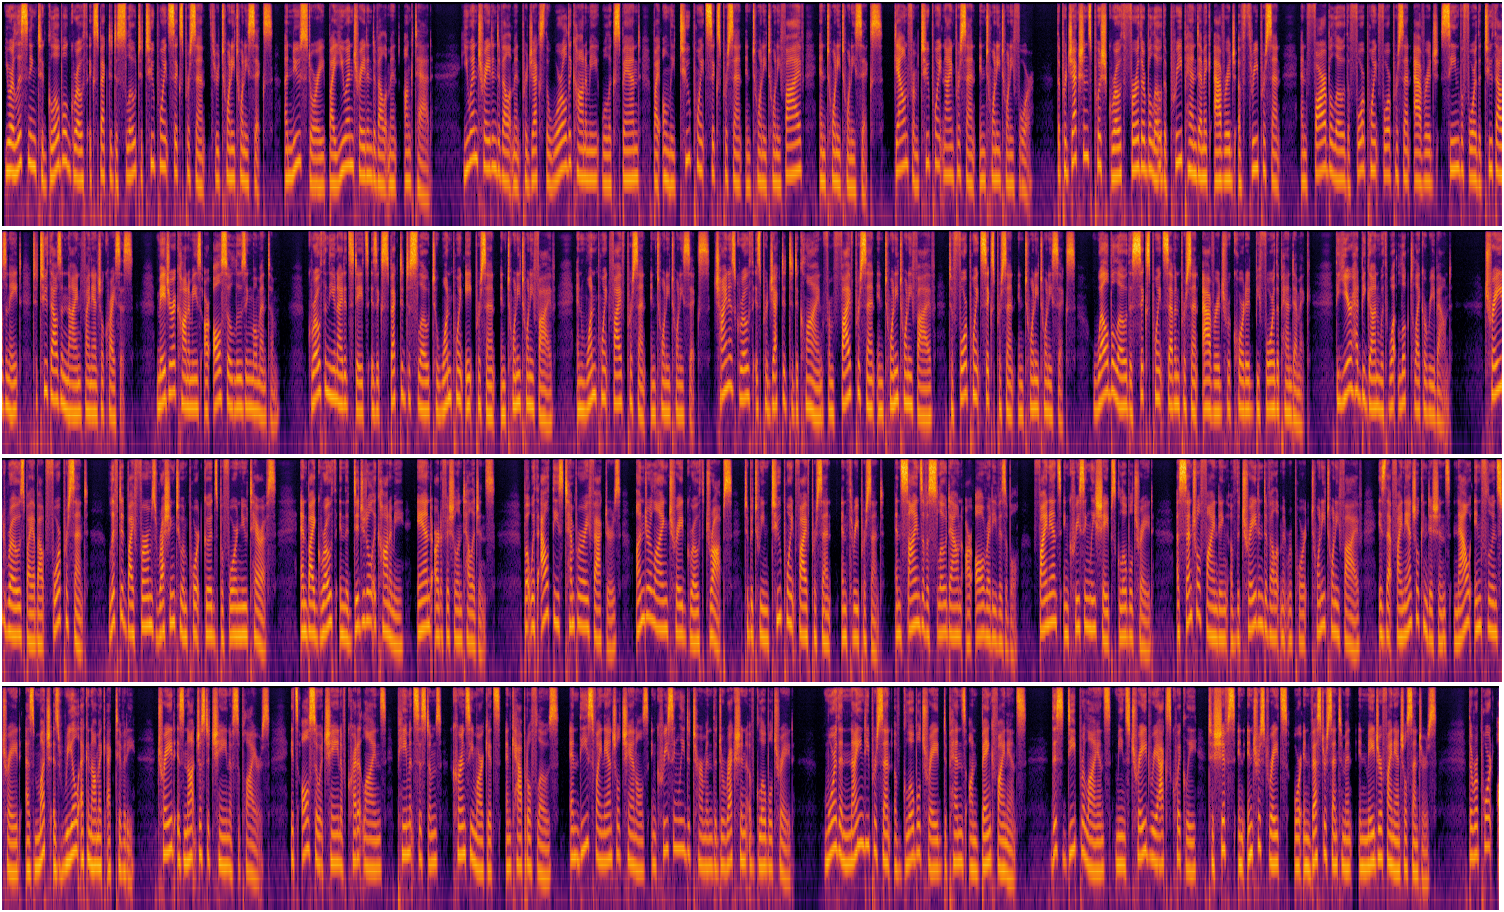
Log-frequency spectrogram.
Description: Narrated by AI. Inconsistencies may occur.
